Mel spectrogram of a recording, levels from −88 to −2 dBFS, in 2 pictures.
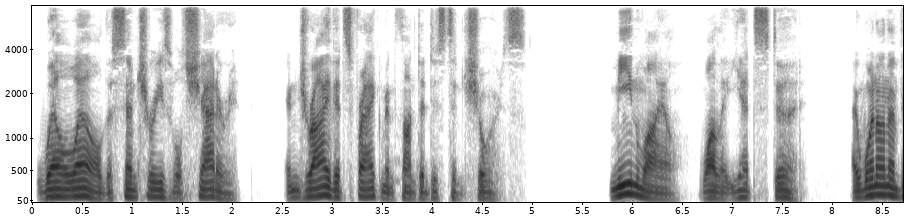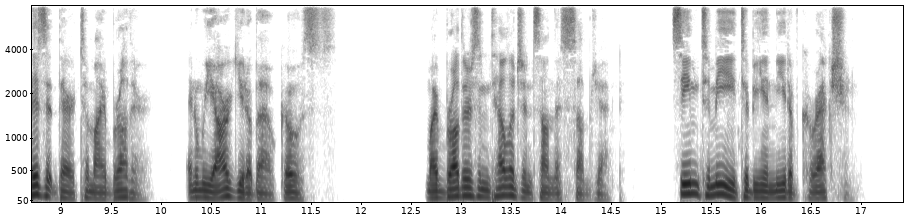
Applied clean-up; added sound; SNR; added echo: none; none; none; none.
